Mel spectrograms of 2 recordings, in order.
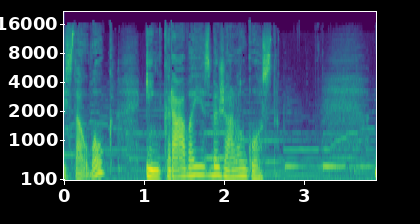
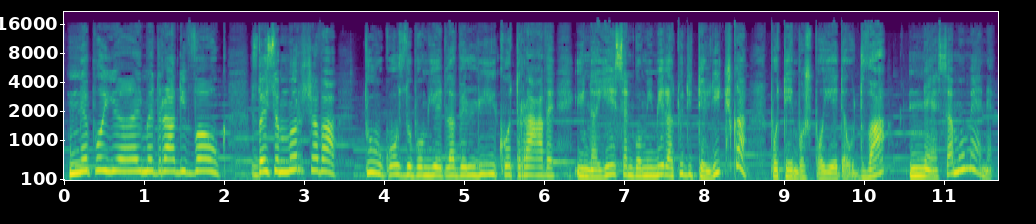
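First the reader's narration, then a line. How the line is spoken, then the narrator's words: Horrified cow. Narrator (Slovenian): Krava se je zgrozila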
